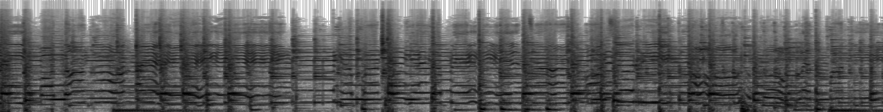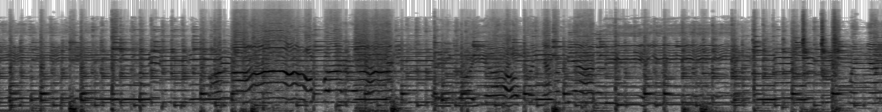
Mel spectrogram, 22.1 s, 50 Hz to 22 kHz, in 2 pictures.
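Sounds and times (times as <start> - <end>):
fast hand-drum strokes: 0.0 - 22.0
ornamented melody line: 0.0 - 22.0
deep drum thuds: 1.4 - 3.8, 8.3 - 12.8.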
